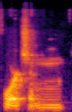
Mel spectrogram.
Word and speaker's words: Fortune: the the spelling but they wanted to pronounce it more american and that's why they pronounced it fortune that's what we've gone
